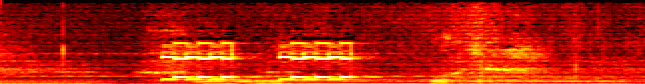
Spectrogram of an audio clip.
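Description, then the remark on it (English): A telephone rings with two short, bright electronic trills in quick succession, fairly loud, over a steady low hum, followed by a voice speaking briefly. “So there he is, full beard grown, won't leave the phone.”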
